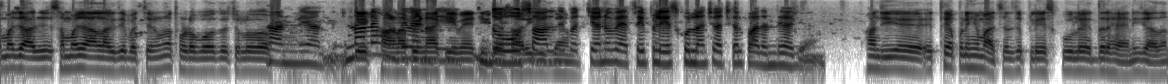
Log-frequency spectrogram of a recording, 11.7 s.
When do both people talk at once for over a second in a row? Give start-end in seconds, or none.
3.5-5.7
